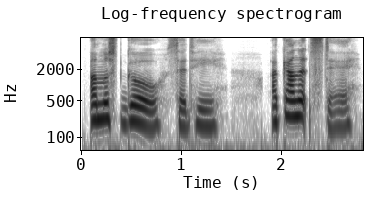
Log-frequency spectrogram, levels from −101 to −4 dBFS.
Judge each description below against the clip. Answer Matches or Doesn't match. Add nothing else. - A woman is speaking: Matches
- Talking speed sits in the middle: Matches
